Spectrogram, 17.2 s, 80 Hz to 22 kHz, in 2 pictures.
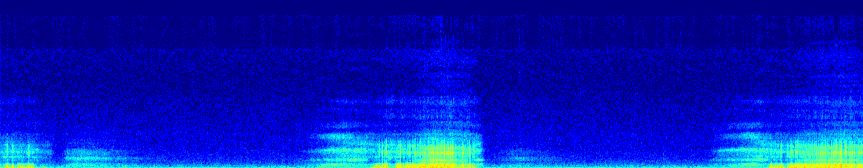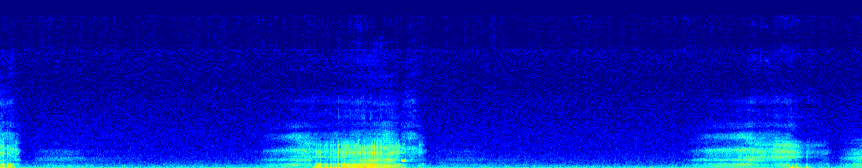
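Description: Four loud, rough snores at a steady pace, about 14 breaths a minute, with quiet gaps between.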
